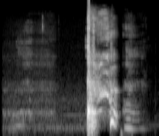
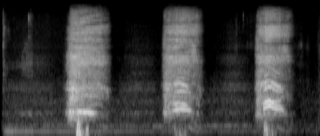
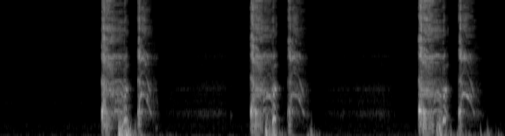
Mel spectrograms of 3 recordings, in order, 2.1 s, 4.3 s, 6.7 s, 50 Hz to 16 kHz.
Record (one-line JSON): {"cough_length": "2.1 s", "cough_amplitude": 32768, "cough_signal_mean_std_ratio": 0.3, "exhalation_length": "4.3 s", "exhalation_amplitude": 18652, "exhalation_signal_mean_std_ratio": 0.45, "three_cough_length": "6.7 s", "three_cough_amplitude": 4516, "three_cough_signal_mean_std_ratio": 0.37, "survey_phase": "alpha (2021-03-01 to 2021-08-12)", "age": "18-44", "gender": "Female", "wearing_mask": "No", "symptom_headache": true, "symptom_loss_of_taste": true, "smoker_status": "Never smoked", "respiratory_condition_asthma": false, "respiratory_condition_other": false, "recruitment_source": "Test and Trace", "submission_delay": "1 day", "covid_test_result": "Positive", "covid_test_method": "RT-qPCR", "covid_ct_value": 19.2, "covid_ct_gene": "ORF1ab gene"}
